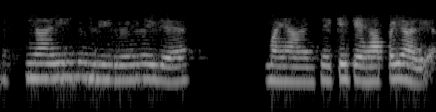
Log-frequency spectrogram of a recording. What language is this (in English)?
Manipuri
